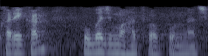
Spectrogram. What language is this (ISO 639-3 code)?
guj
